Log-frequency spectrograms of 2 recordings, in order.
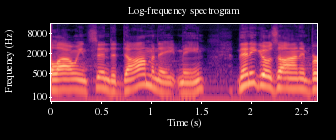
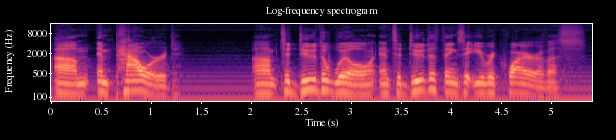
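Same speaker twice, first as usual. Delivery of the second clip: soft, low prayer voice; hushed closing prayer over music; 4 semitones lower, 4 dB quieter than usual. Acted. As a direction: pray it quietly and humbly.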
